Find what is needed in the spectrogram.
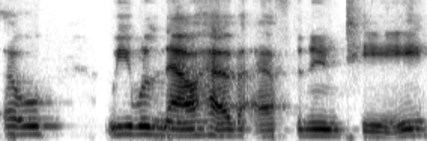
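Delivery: horrible English accent, drawn out and drawled. Explaining the majestic plural, the speaker voices the Queen's line in a horrible English accent. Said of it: "That's a horrible English accent".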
